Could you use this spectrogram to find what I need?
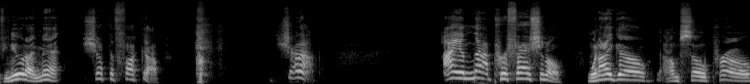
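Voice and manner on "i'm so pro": sarcastic, ironic, much slower. Speaker, having said they are not professional, jokes sarcastically. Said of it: "I'm being sarcastic".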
